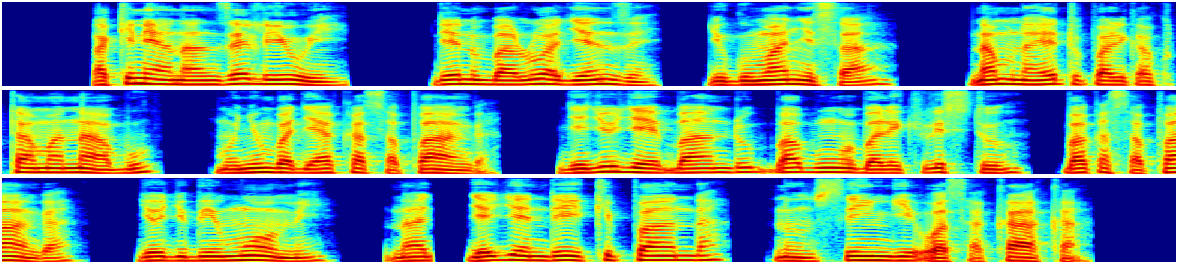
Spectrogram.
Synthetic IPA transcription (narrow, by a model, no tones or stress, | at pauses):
lakinianaɲd͡ʒɛliwi | ndiɛnubaluaɟɛɲd͡ʒɛ | ɟuɡumaɲisa | namunahɛtupalikaku̥tamanabu | muɲumbaɟakasapaŋɡa | ɟɛɟuɟɛbandubabuŋɔbalɛkilisi̥tu | bakasapaŋɡa | ɟɔɟubimwɔmi | naɟɛuɟɛndikipanda | nun̩siŋɡiwʔa̰sakaka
